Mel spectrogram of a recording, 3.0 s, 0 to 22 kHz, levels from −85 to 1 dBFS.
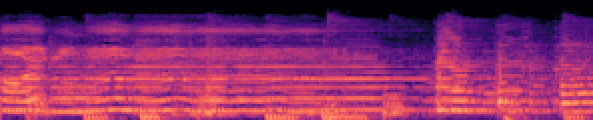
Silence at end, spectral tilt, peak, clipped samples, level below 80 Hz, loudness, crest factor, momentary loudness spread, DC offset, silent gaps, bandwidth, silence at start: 0 s; -4 dB/octave; -4 dBFS; under 0.1%; -40 dBFS; -20 LUFS; 16 dB; 4 LU; under 0.1%; none; 14 kHz; 0 s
